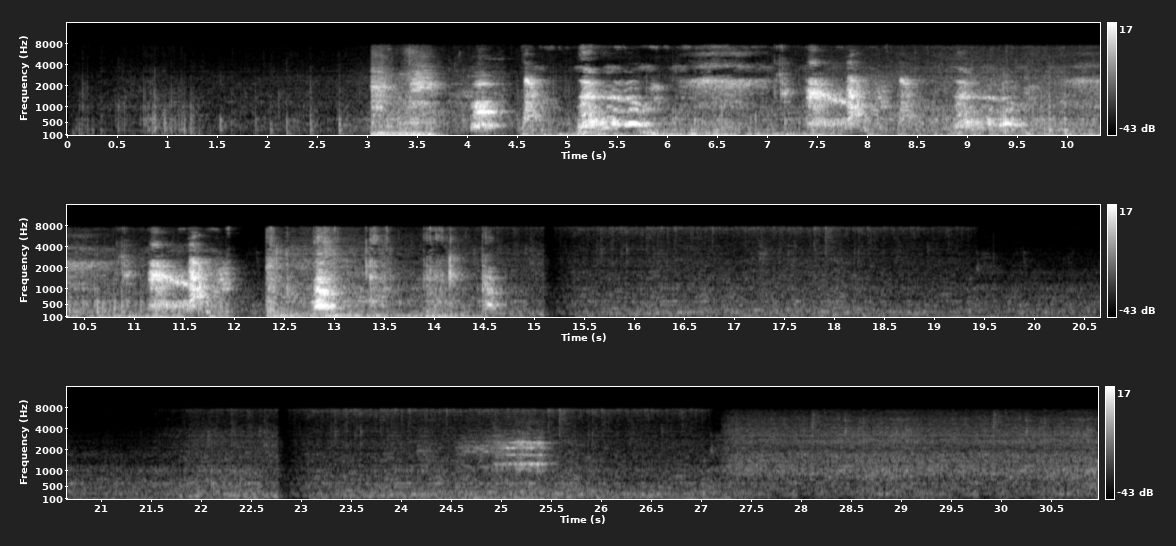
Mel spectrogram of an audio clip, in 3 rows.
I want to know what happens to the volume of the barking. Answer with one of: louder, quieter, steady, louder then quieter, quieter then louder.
quieter then louder.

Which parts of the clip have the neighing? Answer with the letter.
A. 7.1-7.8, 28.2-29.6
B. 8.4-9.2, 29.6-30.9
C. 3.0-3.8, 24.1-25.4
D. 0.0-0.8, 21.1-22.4
C.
